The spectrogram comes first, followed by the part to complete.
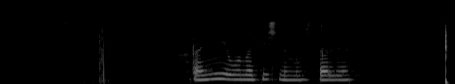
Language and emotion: Russian, neutral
